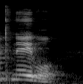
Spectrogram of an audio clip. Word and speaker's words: Knebel: Oh, I do want to mention Corey Knebel, and you do pronounce the K.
